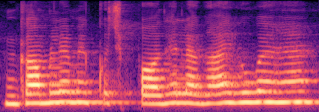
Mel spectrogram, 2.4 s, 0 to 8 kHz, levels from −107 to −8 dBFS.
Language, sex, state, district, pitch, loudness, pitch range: Hindi, female, Bihar, Patna, 255 Hz, -16 LUFS, 240-270 Hz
